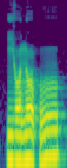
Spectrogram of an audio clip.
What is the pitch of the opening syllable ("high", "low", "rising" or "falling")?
low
